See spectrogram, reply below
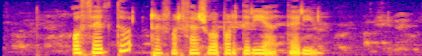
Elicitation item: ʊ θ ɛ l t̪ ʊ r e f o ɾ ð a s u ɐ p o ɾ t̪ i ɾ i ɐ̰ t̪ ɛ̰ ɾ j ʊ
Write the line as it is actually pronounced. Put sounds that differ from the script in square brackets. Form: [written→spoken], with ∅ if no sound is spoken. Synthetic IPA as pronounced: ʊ θ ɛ l t̪ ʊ r e f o ɾ [ð→θ] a s u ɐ p o ɾ t̪ [i→e] ɾ i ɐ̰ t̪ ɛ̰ ɾ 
